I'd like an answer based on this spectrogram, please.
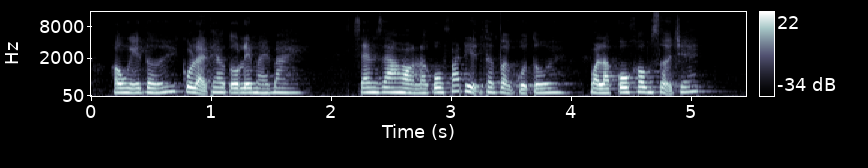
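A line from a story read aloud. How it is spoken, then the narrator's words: Cold, tense. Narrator (Vietnamese): vẻ mặt lạnh lùng co giật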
